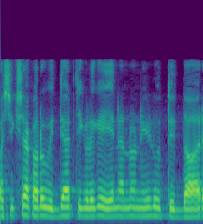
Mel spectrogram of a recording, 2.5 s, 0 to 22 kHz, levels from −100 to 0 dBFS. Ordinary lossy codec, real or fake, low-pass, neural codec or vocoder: MP3, 64 kbps; real; 7.2 kHz; none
